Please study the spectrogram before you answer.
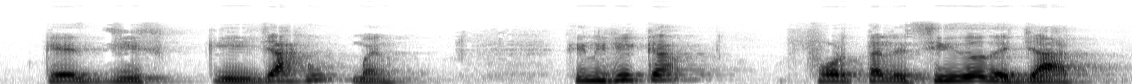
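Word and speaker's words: חזקיהו: Ezequías, en hebreo, es algo difícil de pronunciar. Cajizquiyá, Cajizquiyahu, Ketjizquiyá, Ketjizquiyahu.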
